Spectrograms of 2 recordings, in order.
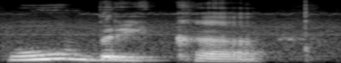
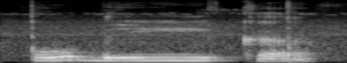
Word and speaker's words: rubrica: Então, olha aqui, o certo, gente, não é rúbrica, como tá dizendo aqui, rúbrica, não é rúbrica, e não tem esse acento aqui, tá bom? O correto é rubrica, tá? É este aqui que é o certo.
